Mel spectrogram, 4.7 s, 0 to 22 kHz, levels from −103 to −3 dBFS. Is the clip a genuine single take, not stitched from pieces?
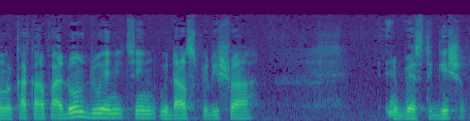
yes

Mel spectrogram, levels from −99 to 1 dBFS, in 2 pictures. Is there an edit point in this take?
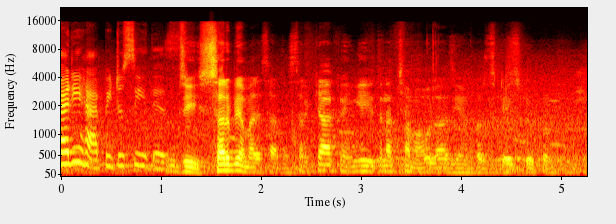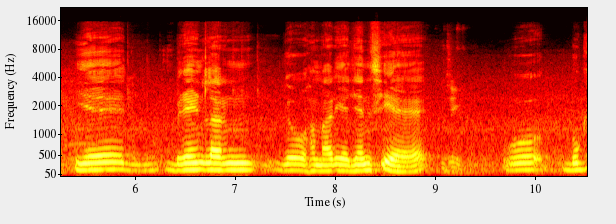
no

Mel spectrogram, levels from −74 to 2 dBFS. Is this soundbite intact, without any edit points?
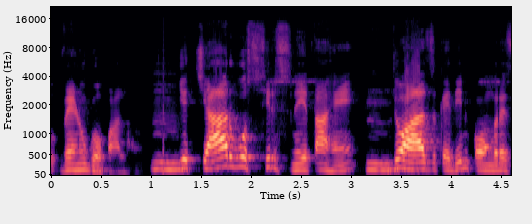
yes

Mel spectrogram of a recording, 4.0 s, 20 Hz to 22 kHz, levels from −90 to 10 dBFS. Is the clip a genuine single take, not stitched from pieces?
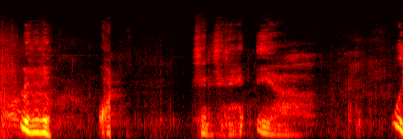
no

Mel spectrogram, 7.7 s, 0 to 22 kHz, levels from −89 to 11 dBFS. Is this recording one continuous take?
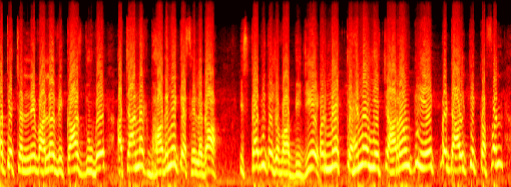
yes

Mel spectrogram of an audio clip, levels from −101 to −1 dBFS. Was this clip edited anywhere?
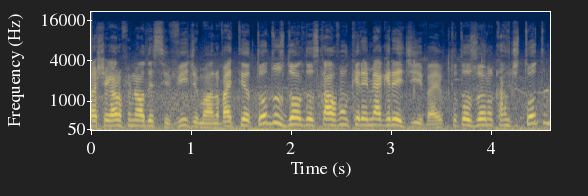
no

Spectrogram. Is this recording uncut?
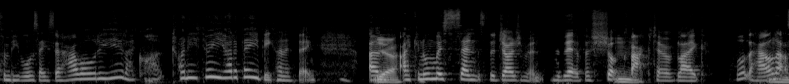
yes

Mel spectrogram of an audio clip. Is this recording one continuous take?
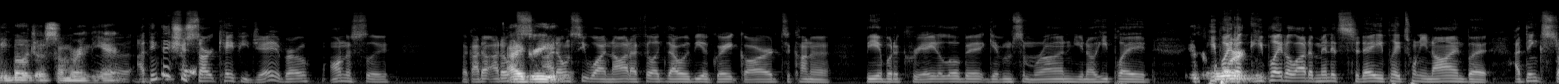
no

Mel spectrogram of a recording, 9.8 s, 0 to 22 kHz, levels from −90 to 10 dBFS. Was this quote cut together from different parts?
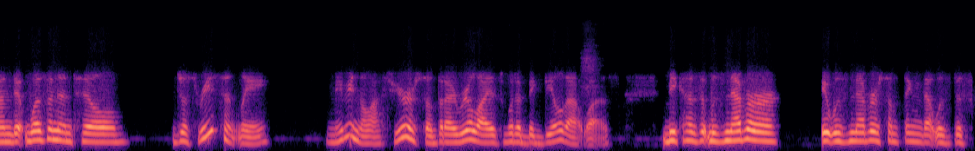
no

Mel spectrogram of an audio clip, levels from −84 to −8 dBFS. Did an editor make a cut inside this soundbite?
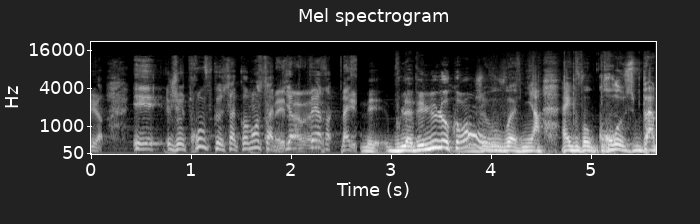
yes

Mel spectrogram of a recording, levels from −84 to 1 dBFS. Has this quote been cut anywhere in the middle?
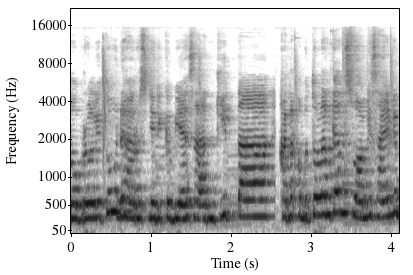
yes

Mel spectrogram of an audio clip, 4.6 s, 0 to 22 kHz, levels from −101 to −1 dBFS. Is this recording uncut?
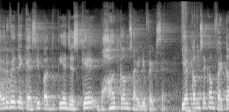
yes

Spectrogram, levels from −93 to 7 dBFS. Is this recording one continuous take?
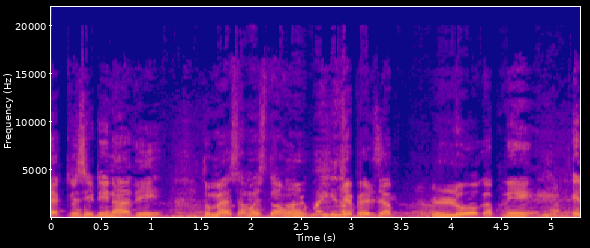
yes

